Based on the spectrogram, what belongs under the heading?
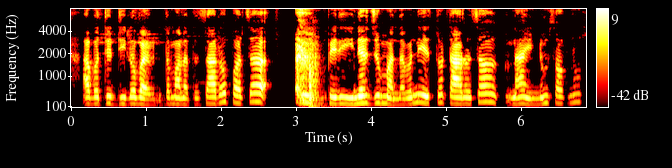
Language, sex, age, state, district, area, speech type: Nepali, female, 60+, West Bengal, Kalimpong, rural, spontaneous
